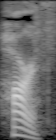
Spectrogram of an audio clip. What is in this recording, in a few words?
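"hearth", American English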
